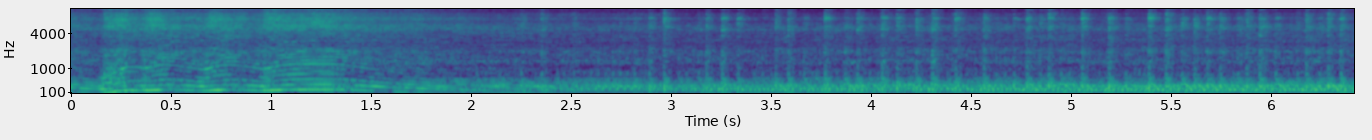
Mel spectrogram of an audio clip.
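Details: McCulloch BP1 balance-piston two-stroke chainsaw after a carburetor kit, running off tank fuel: blips up and down, then settles into a steady, crisp high buzz with even firing; sounds healthy and responsive.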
